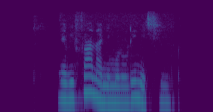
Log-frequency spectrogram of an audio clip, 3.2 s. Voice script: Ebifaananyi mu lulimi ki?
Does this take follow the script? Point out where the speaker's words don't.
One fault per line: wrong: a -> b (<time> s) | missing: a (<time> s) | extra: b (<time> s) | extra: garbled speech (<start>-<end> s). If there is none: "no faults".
no faults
